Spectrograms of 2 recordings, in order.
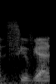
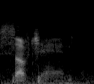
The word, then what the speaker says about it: Sufjan: It took me years before I figured out that it was actually pronounced fucking Sufjan instead of Sufjan.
